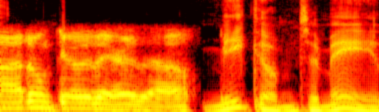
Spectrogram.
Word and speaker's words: Mecum: It's pronounced Markham. MECUM. Markham something. Yeah, Markham something like that. I mean, looks like no, I don't go there though. Meekum to me, like MECUM.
